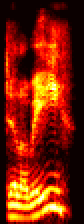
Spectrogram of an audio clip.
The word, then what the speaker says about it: Deloitte: Deloitte. You say Deloitte. Okay. Yeah, I'm assuming because it's a French name that I should pronounce it in something vaguely approximating French. But KPMG, who have been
